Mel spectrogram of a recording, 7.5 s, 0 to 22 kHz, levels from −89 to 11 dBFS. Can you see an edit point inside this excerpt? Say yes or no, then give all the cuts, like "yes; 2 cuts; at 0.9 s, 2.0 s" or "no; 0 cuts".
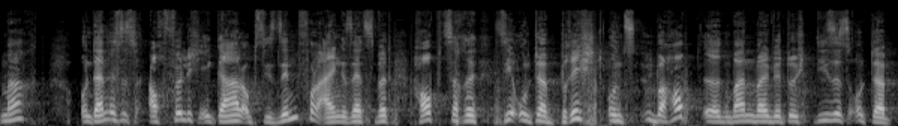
no; 0 cuts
